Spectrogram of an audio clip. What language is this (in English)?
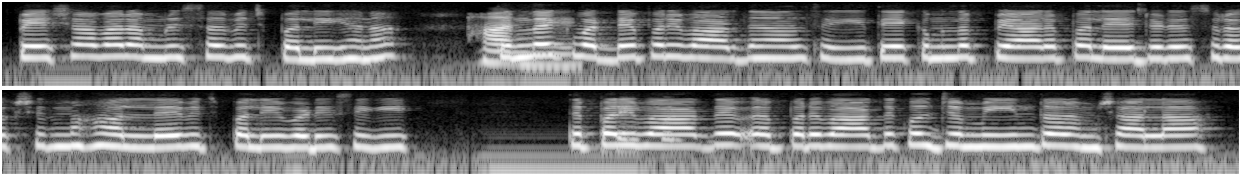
Punjabi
